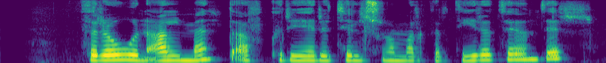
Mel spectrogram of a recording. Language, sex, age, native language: Icelandic, female, 40-49, Icelandic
